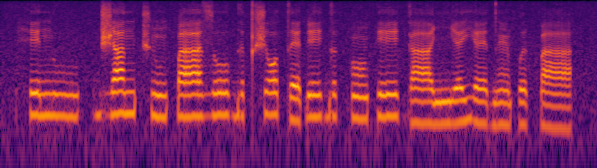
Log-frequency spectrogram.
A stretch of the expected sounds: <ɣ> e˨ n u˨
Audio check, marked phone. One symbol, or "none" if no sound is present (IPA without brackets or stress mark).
h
